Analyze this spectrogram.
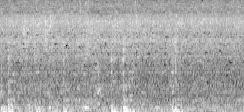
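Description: Onions, garlic, dried red chillies and cumin seeds sizzling in hot oil in a metal pot, with a steady hiss. A wooden spoon stirring them knocks and scrapes against the pot in short, irregular thumps.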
